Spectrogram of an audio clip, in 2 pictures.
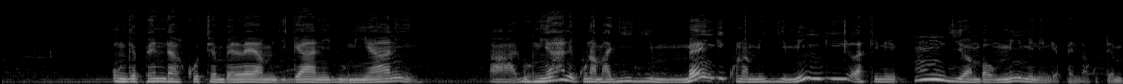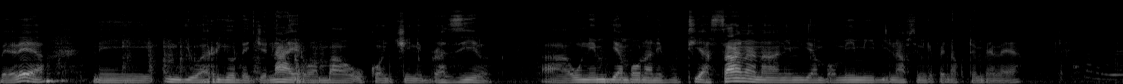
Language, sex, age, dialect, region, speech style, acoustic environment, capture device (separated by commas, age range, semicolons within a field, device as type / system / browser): Swahili, male, 25-34, Tanzania - Dar es Salaam, Tanzania, excited, traffic; nature; appliances, desktop / Windows / Chrome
